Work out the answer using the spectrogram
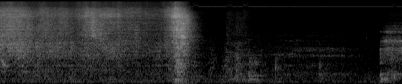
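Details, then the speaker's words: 1994 Saab 9000 AC system with a newly fitted condenser, under vacuum/nitrogen pressure test: a sharp steady hiss of escaping gas with a louder puff midway, then dying off. The line is leaking at the manifold fitting. "lines are leaking this freaking line"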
